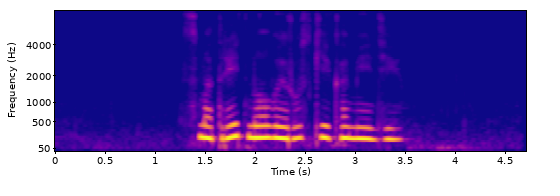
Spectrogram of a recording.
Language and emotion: Russian, neutral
